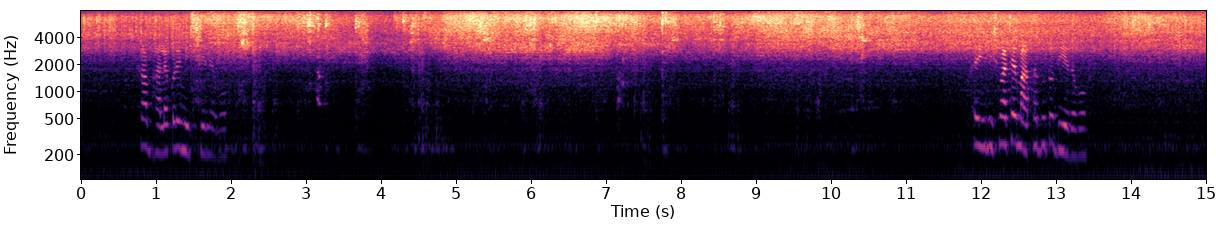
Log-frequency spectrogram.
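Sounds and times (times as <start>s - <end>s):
food sizzling in hot oil: 0.0s - 15.0s
spatula scraping: 1.4s - 11.0s.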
